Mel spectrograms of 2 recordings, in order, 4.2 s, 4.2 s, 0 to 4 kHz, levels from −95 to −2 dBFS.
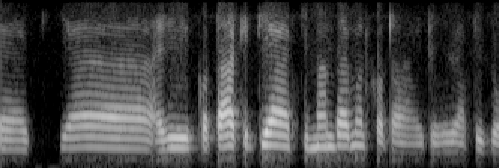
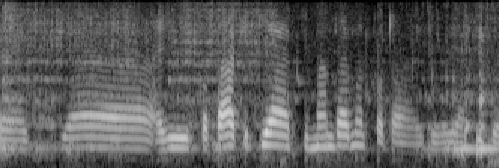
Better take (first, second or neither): first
